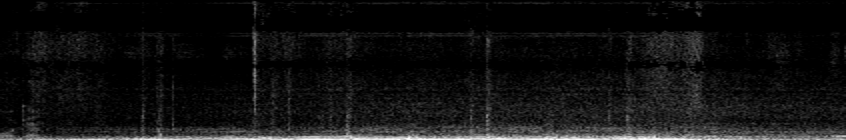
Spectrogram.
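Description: A car engine revs in quick short bursts.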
